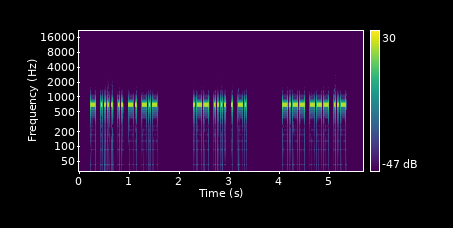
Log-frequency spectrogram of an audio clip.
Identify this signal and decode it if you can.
Morse code, heard as a keyed tone, about 36 wpm, 700 Hz. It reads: THINK WHEN YOU
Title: 3x Word-Spacing - Sentences from Top 300 Words - 35wpm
